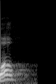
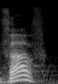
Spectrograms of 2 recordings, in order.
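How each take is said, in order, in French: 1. Le mot commence par un son W. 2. Le mot commence par un son V. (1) "mais pas du tout euh, W ou Wow ou OU" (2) "c'est bien Vav qu'ils épelaient"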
